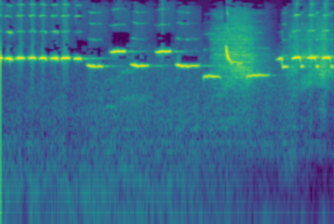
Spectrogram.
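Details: Russian canary bred for singing, giving a quick series of repeated clear whistled notes that shift up and down in pitch, ending in a burst of rough, noisy chatter and a short trill.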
